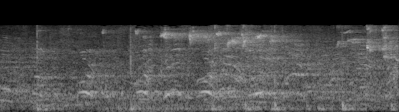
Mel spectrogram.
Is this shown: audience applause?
no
